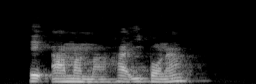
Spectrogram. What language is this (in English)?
Guarani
